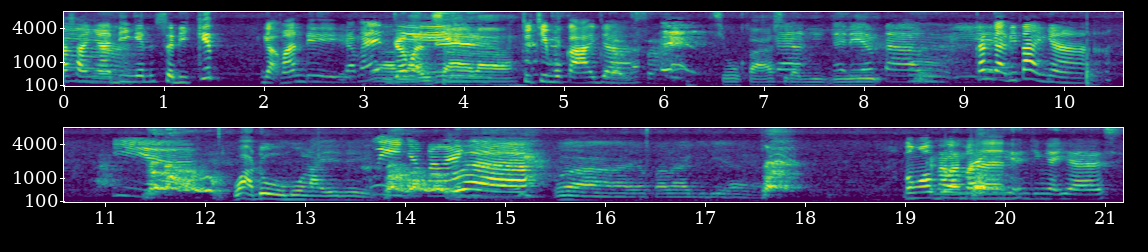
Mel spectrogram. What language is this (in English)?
Indonesian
